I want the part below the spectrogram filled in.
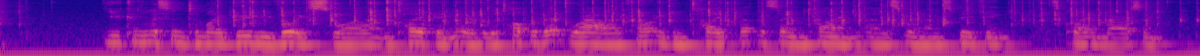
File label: speaking over keyboard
